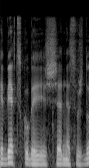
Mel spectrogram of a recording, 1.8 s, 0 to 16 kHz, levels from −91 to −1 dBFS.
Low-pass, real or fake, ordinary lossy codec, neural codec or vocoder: 10.8 kHz; real; AAC, 96 kbps; none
